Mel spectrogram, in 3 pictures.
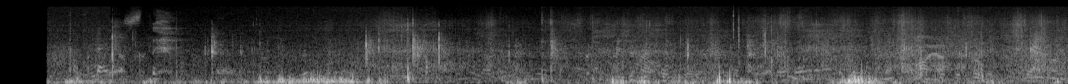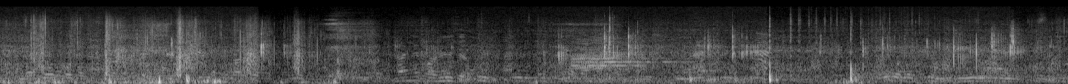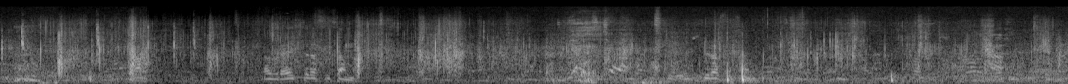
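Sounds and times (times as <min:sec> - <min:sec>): chatter of players: 0:00.8 - 0:32.0.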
